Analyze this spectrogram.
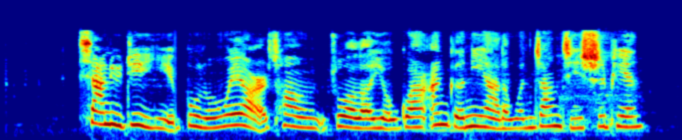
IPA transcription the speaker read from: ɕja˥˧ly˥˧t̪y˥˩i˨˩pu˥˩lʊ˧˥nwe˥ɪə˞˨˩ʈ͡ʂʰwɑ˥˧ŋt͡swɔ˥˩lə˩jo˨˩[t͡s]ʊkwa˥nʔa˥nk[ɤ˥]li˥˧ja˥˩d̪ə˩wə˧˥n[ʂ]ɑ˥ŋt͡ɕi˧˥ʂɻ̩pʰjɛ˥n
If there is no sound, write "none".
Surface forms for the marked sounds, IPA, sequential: none, ɤ˧˥, ʈ͡ʂ

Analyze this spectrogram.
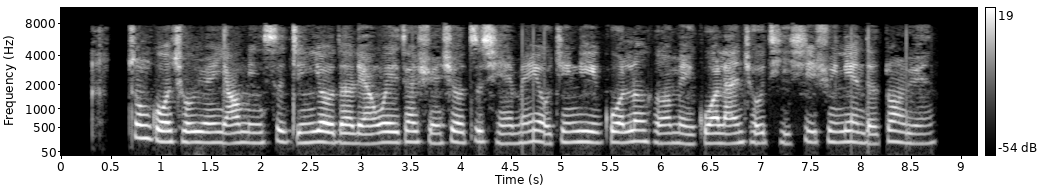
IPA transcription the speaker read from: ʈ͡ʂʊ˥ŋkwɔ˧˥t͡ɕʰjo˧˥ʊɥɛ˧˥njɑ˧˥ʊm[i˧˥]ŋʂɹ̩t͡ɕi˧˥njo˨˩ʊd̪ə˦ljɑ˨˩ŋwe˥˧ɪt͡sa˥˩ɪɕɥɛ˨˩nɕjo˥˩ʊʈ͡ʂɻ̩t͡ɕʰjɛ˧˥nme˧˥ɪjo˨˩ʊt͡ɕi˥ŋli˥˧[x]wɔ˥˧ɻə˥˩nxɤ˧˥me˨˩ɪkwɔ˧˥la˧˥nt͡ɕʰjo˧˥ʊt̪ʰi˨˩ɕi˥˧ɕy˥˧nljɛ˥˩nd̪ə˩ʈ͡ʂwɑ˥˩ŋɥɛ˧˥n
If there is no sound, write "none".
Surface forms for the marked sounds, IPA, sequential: i˧˥, k

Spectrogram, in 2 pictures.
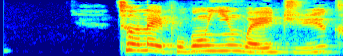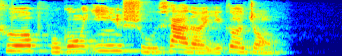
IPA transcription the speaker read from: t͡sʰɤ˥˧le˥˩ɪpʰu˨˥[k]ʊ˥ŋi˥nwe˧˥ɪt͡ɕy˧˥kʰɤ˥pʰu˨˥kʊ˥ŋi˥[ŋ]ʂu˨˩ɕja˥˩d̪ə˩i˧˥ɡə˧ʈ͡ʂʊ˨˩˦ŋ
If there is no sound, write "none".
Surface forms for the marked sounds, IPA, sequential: k, n

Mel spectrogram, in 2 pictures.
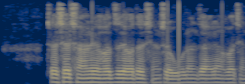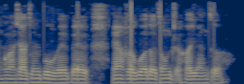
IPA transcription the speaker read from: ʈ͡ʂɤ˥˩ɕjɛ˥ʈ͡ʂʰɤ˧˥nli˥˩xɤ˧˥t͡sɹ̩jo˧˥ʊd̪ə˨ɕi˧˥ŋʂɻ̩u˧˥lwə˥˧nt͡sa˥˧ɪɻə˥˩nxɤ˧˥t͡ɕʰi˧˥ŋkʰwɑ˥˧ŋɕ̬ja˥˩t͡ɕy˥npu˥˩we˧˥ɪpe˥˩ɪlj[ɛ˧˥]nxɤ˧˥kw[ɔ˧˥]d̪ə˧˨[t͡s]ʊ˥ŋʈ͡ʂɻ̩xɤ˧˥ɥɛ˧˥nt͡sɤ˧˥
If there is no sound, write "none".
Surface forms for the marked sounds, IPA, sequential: ɛ˧˥, ɔ˧˥, t͡s

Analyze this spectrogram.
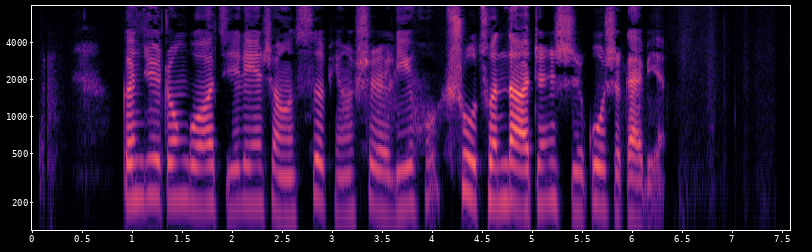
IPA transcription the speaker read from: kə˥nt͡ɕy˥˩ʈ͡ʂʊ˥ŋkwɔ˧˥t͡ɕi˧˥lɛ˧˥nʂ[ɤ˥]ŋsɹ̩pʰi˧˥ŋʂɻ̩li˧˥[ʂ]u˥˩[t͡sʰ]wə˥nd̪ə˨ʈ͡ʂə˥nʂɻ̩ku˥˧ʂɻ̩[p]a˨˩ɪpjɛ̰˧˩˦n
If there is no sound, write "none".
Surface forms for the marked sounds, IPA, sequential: ɤ˨˩, ʂ, t͡sʰ, k

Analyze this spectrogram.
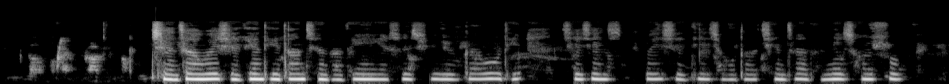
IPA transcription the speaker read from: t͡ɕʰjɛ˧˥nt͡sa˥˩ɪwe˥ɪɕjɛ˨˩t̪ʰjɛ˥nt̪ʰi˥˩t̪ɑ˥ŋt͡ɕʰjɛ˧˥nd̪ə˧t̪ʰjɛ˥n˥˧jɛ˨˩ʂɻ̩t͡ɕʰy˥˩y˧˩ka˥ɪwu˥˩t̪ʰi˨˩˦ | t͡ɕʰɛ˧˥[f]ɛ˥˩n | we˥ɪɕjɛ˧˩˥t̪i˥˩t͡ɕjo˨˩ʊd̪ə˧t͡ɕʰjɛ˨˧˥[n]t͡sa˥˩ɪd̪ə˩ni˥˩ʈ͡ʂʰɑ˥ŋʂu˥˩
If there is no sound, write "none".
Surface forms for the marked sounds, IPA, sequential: ɕ, n

